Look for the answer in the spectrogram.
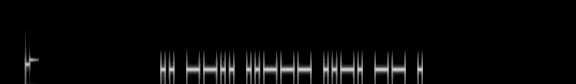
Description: Morse code, heard as a keyed tone, about 28 wpm, 700 Hz. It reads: IZ2FME
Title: Call Signs - 28wpm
